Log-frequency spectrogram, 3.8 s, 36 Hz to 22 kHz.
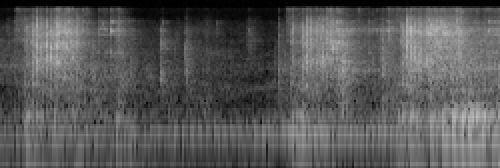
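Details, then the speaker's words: Yamaha Jupiter MX after combustion-chamber decarbon cleaning, warm engine (~80°C), spark plug refitted: engine catches at once, settles into a steady quick idle, then picks up cleanly on a throttle blip; feels lighter, healthy running. "heidon kita telah dulu jangan langsung digas biar dia nampak dulu ah baru boleh dibalik foto rasanya udah beda Bermuda Agak entengan"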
